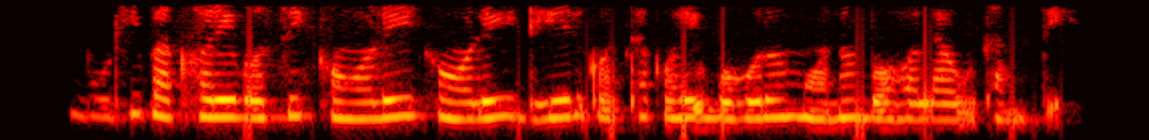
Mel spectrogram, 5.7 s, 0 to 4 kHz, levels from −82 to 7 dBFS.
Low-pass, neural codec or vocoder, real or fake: 3.6 kHz; none; real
